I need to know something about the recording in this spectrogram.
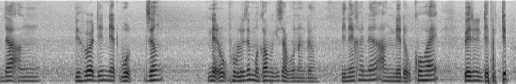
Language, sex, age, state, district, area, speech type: Bodo, male, 18-30, Assam, Chirang, rural, spontaneous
